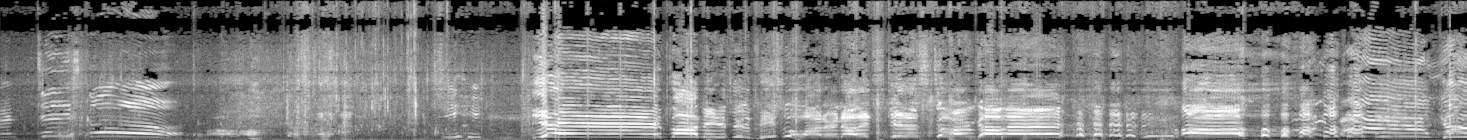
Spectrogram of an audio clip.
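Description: Water splashing as a man wades through shallow lake water, with children's high-pitched wordless cries over it that grow loud and drawn-out from about five seconds in.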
